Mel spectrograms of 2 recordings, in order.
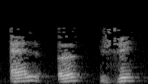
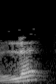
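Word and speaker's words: legs: l'on a désormais écrit l e G s vous devinez la suite la tendance contemporaine à prononcer la consonne finale des monosyllabes out but jointe à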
